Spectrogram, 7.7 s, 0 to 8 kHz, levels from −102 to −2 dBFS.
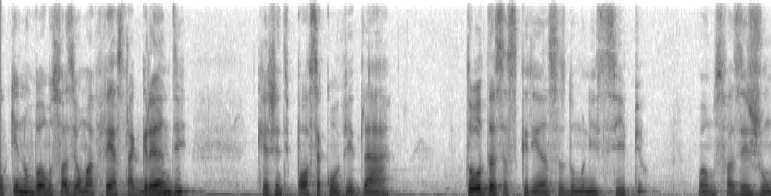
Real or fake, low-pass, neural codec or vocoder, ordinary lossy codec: real; none; none; none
